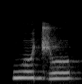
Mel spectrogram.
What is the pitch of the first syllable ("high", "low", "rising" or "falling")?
high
